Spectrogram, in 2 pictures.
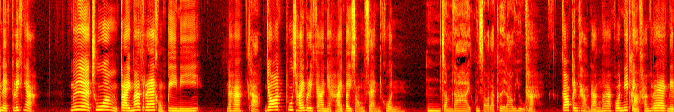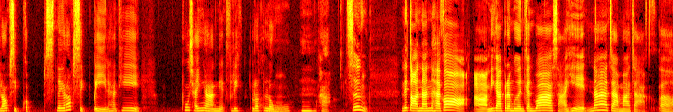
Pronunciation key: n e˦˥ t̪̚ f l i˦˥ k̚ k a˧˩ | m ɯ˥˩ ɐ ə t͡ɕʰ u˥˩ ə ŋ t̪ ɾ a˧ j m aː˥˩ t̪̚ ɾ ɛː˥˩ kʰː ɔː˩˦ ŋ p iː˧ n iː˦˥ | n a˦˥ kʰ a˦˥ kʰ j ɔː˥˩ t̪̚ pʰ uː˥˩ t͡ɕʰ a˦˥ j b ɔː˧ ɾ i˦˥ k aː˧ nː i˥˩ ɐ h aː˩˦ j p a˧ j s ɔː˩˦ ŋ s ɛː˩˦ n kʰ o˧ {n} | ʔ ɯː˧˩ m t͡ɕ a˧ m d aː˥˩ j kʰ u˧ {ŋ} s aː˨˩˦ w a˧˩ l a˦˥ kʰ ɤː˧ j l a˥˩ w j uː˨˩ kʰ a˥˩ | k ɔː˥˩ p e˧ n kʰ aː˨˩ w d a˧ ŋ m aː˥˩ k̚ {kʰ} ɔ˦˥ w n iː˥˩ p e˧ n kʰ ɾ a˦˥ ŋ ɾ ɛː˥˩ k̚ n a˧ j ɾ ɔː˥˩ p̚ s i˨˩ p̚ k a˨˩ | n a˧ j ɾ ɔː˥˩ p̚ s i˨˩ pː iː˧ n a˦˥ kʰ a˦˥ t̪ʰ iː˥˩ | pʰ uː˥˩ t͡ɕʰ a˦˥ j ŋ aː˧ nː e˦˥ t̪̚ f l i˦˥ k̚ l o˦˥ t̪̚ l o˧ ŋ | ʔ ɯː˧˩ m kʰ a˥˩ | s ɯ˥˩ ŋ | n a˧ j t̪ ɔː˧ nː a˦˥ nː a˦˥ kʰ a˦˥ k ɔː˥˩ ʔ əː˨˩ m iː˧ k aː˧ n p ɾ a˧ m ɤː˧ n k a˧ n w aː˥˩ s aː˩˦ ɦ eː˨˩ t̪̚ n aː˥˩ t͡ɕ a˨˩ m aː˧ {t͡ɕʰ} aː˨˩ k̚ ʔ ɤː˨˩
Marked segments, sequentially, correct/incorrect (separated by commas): correct, incorrect, incorrect, incorrect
